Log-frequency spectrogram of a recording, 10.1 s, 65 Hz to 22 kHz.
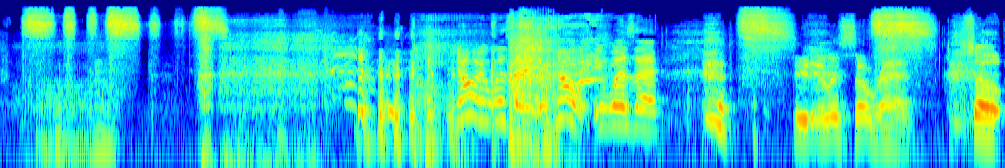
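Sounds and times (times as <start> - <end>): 
person imitating a snore with breathy rattling snorts: 0.1 - 2.2
laughter: 3.2 - 6.2
speech: 3.8 - 10.0.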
